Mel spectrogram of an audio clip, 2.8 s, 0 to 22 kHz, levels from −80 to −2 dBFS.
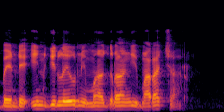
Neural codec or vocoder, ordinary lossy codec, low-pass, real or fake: none; none; 7.2 kHz; real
